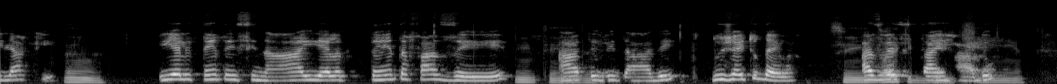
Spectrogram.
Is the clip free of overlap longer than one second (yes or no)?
no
